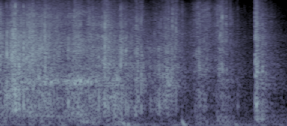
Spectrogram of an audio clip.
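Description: Newspaper being crumpled into small balls and put into a stove to light it, a steady dense crackling and crinkling of paper with a few sharper crunches near the end, with no voices.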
